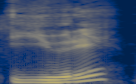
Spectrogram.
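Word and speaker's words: Yuriy: Men det interessante at han, Juriv Jakovenko, 28, signert ettårskontrakt for Hamkam, han skrives Juri med Y til slutt, men Y-en en stum Y og uttales med I.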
